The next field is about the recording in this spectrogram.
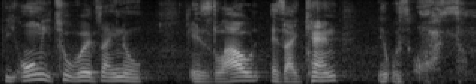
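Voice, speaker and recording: A middle-aged man doing a stand-up comedy set at an event, with a deadpan delivery that bursts into shouted singing. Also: mid-range voice, moderate pace, slight background noise. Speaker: comedian host. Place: event hall with a live audience.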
